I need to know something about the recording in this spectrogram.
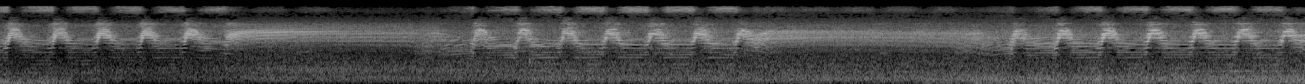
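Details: Cicadas of Galsan Park, Seoul, in a summer forest chorus: rhythmic bursts of rapid throbbing pulses lasting about two seconds, separated by smoother high drones, repeating roughly every four seconds over a constant shrill background.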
